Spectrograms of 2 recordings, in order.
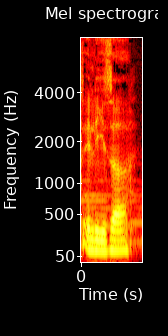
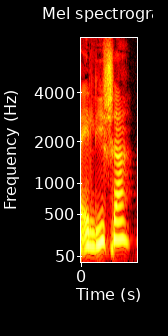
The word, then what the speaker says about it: Elisha: Wir haben jetzt hier verschiedene Aussprachen, wir haben es ja jetzt gehört, ich sage immer Elisha, weil in meiner Bibel steht Elisha und in der Übersetzung von Luther steht Elisa, also das wird unterschiedlich ausgesprochen.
